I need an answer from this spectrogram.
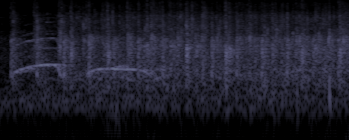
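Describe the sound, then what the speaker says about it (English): Audience applause fills a benefit luncheon room, steady dense clapping from start to finish with a few whoops or voices briefly rising above it. "Give them a round of applause"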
